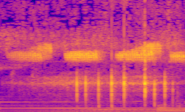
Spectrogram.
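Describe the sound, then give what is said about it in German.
Bat echolocation calls, used to orient in the darkest caves: a rapid string of about ten short, sharp high-pitched clicks over a steady whining drone, moderately loud, with no voices. “Es orientiert sich in den dunkelsten Höhlen mit Echoortung. Es sendet seltsame Laute aus und kann den richtigen Weg nicht nur sehen, sondern auch hören.”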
